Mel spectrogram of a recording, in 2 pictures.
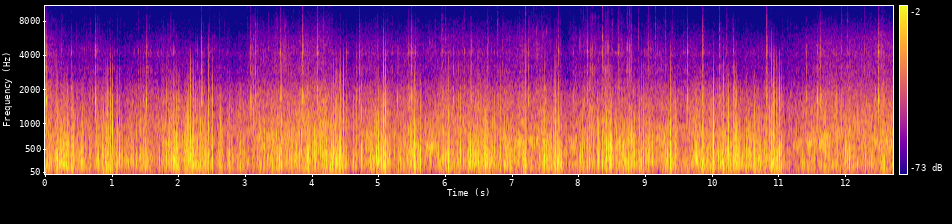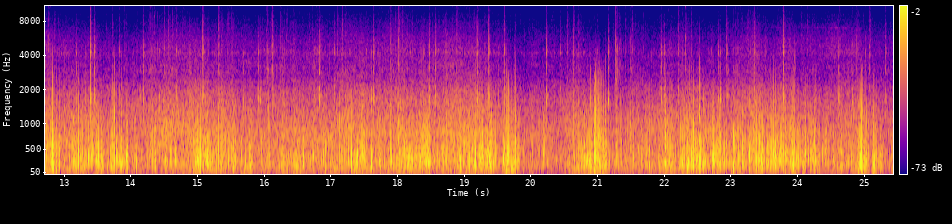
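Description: Wind buffets loudly in gusts outdoors.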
